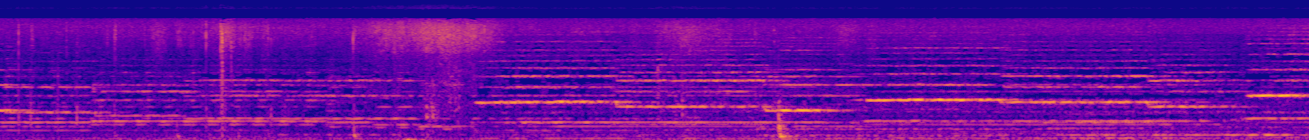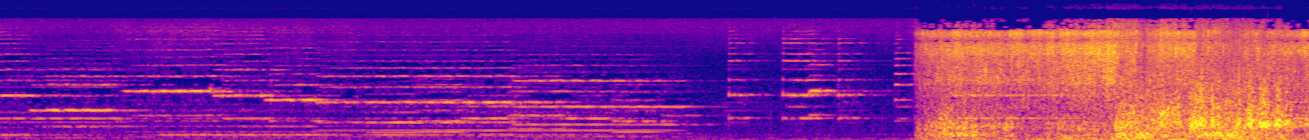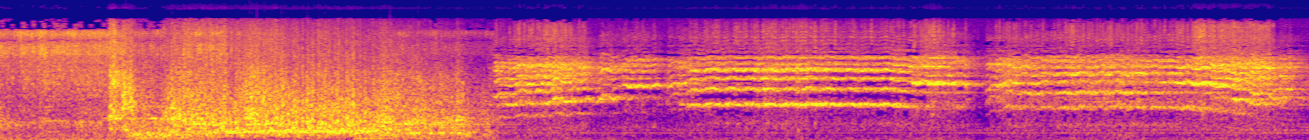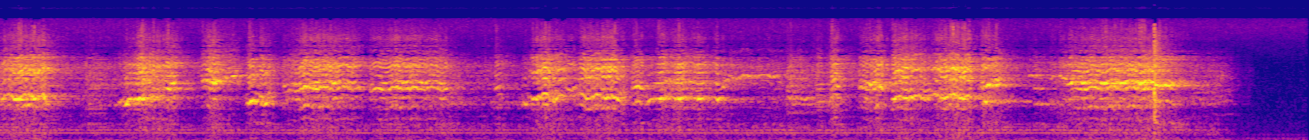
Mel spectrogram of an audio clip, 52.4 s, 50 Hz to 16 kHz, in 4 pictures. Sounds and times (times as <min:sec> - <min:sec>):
Music: 0:00.0 - 0:24.1, 0:29.0 - 0:52.0.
